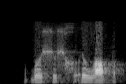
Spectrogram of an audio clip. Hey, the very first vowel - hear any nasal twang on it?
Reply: no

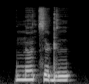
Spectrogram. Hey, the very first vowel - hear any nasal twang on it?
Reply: yes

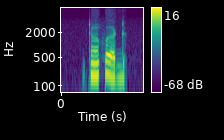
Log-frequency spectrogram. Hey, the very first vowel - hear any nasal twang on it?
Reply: yes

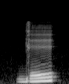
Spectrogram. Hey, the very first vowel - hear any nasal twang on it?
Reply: no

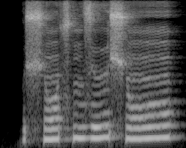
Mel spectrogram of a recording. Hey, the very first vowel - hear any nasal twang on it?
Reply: yes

